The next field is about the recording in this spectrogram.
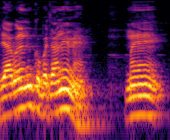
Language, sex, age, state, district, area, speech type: Hindi, male, 60+, Bihar, Begusarai, rural, spontaneous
